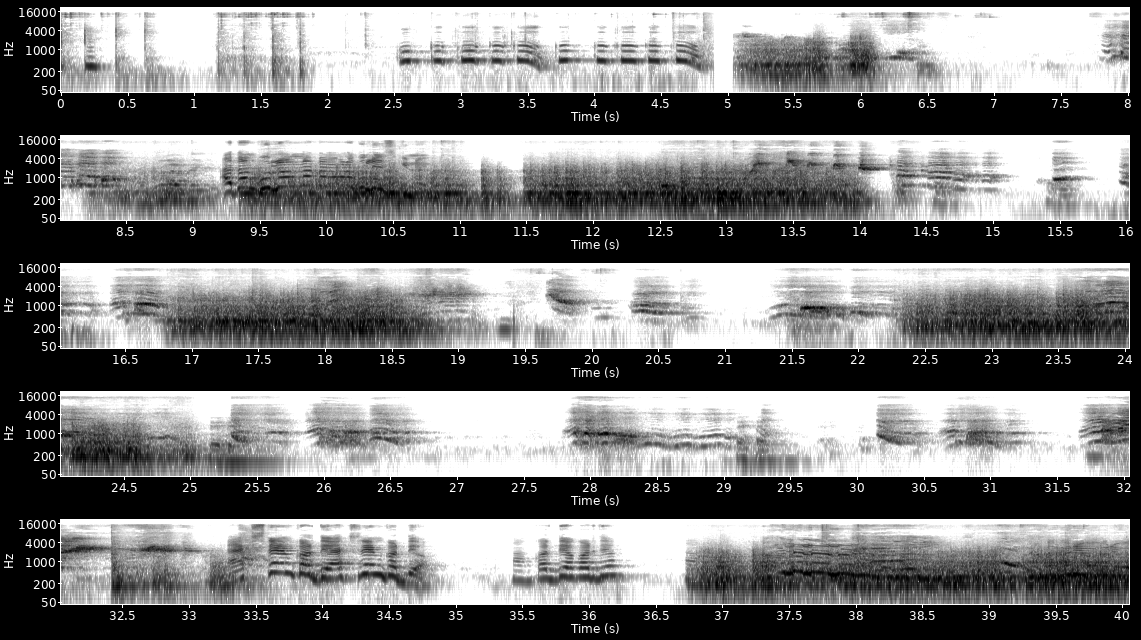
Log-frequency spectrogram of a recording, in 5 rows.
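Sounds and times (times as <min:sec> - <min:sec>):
toddler laughing: 0:07.8 - 0:08.6, 0:13.3 - 0:16.9, 0:23.8 - 0:26.8, 0:27.8 - 0:32.4, 0:37.3 - 0:39.9.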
